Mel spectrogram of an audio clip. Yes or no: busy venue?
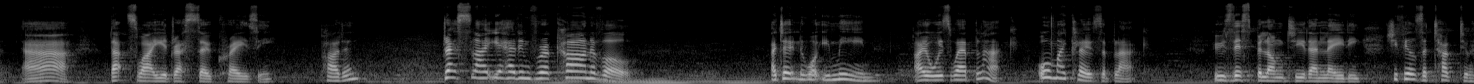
yes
